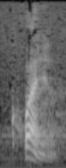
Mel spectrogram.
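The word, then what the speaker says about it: Qayin: And interestingly, originally, it was spelt with a Q. Q-A-Y-I-N, Quain.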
